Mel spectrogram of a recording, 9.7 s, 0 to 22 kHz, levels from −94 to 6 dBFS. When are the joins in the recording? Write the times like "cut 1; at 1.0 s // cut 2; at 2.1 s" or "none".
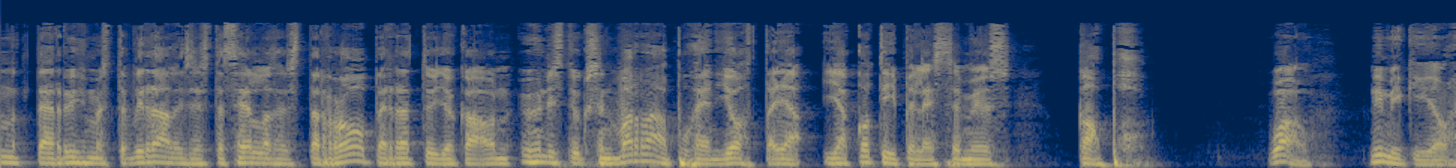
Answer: none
